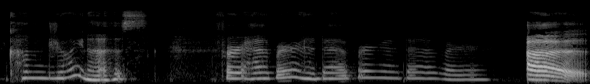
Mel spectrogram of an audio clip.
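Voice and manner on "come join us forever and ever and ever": high, slow ghostly wail; haunted house actor. Pretend. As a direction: beckon like a spooky ghost. Ghostly invite to Facebook group.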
